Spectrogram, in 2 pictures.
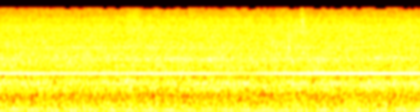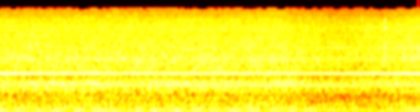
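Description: Steady ventilation or air-handling hum and hiss, with a low drone and two faint steady tones, unchanging in level throughout.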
